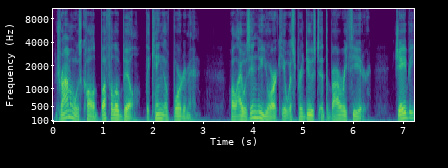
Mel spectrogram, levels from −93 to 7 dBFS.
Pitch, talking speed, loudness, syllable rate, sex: 105 Hz, 215 wpm, -17 LUFS, 6.2 syllables/s, male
